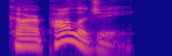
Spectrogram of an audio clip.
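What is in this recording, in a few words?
"carpology", English, British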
